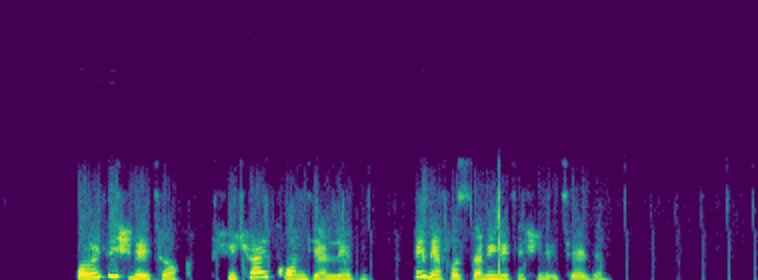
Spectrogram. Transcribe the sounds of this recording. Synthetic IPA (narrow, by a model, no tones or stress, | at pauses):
fɔwetĩnʃidetɔk | ʃitɹaɪkʰɔmdɛalɛvɛl | mek̚dɛ̃mfɔsabiwetĩnʃidetʰɛldɛ̃m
